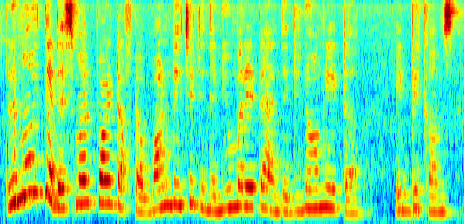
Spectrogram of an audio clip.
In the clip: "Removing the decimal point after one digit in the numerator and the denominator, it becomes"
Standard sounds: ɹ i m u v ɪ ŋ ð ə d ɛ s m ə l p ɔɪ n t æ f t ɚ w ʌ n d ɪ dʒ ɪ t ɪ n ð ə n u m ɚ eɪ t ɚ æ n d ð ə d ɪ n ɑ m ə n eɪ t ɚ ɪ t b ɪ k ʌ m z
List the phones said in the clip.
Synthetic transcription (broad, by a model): ɹ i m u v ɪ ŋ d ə d ɛ s m ə l p ɔɪ n t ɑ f t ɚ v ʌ n d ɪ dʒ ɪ t ɪ n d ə n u m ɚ eɪ t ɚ æ n d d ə d ɪ n ɑ m ə n eɪ t ɚ ɪ t b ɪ k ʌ m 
